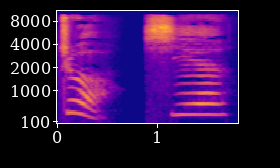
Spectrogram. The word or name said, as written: zhe4xie1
